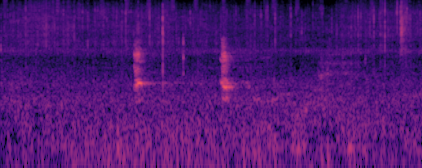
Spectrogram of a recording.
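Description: Campfire crackling faintly with small pops. A dog barks twice, about two seconds in and again a second later.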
